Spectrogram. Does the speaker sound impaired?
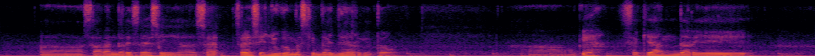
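Yes: stuttering; onset in grade 10 of high school, no family history, attributed to school bullying in grades 7-9; still very disruptive, no solution found, member of Indonesian Stuttering Community (ISC) WhatsApp group; slight stoppages in speech, blocks persist even when relaxed; here repeated sounds.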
